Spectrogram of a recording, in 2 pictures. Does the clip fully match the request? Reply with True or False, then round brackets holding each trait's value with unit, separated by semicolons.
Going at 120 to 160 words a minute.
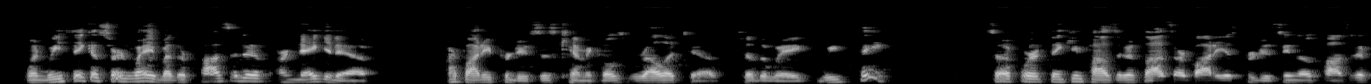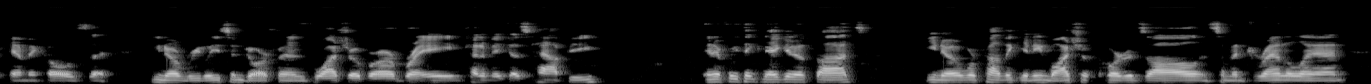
True (140 wpm)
